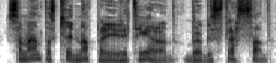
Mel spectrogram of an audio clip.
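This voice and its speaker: Gravelly low-voiced male narrator. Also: no room sound, studio quality. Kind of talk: scripted true crime narration.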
